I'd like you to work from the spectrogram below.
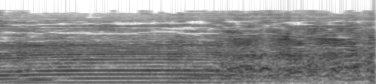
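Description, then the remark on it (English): A cow at an outdoor wedding ceremony moos once, a loud, drawn-out low call with a steady droning tone that trails off into a breathy, rough finish. “It's a beautiful outdoor wedding, but that cow is about to crash the ceremony.”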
